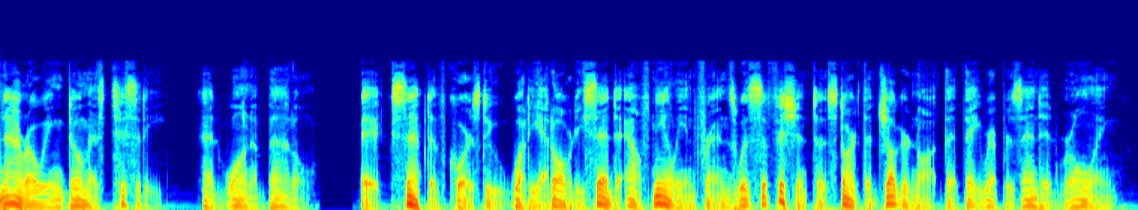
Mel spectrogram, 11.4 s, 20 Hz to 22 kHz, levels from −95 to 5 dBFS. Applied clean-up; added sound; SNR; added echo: none; none; none; none.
